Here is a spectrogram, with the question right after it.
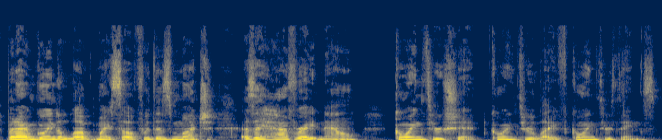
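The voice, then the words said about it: Strained, fading voice. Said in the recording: “losing my voice.”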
